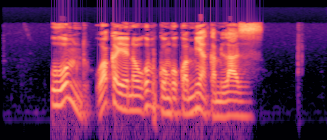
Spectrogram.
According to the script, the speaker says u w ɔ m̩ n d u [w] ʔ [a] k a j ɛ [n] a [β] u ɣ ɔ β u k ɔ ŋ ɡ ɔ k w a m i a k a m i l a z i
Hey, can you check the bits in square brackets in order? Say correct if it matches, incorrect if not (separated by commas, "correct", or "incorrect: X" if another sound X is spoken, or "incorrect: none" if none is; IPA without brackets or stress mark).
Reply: correct, correct, correct, incorrect: none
